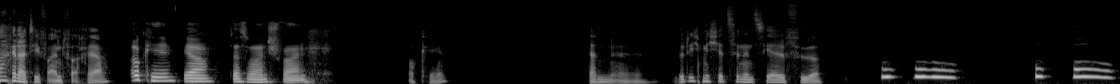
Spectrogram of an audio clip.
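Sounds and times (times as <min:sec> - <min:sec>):
speech: 0:00.0 - 0:03.4, 0:04.1 - 0:04.6, 0:05.9 - 0:09.0
tawny owl hooting: 0:08.8 - 0:09.6, 0:10.4 - 0:11.1.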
